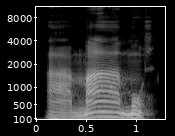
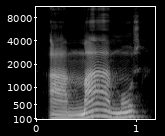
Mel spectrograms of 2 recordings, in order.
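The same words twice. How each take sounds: First: "Amamus" said slowly, stress on MA; slow stressed demo. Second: Said in the usual way. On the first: Shown as a demonstration. Teacher slowly demonstrating the Latin stress on MA. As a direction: draw out "Amamus" and lean on MA. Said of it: "la palabra es llana".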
